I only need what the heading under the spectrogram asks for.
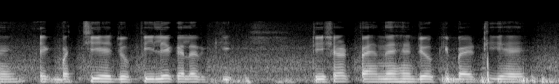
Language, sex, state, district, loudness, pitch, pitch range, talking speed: Hindi, male, Uttar Pradesh, Lucknow, -13 LUFS, 125 Hz, 120-130 Hz, 150 wpm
